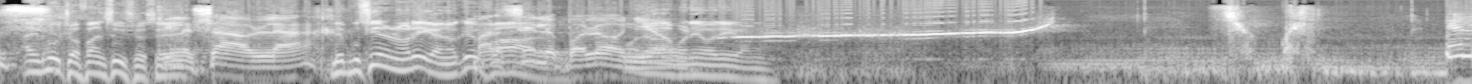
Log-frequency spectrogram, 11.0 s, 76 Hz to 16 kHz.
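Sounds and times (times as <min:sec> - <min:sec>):
rumbling sound: 0:00.0 - 0:11.0
speech: 0:00.1 - 0:06.2
person whistling one long rising note: 0:05.5 - 0:08.0.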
